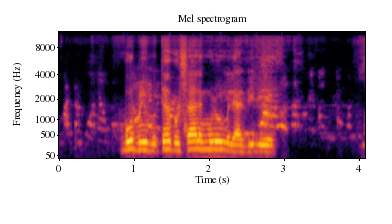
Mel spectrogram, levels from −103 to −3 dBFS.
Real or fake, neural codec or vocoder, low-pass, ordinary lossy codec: fake; codec, 44.1 kHz, 2.6 kbps, SNAC; 10.8 kHz; Opus, 32 kbps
